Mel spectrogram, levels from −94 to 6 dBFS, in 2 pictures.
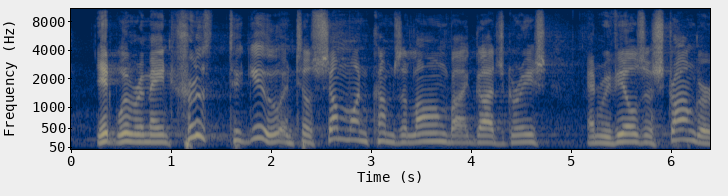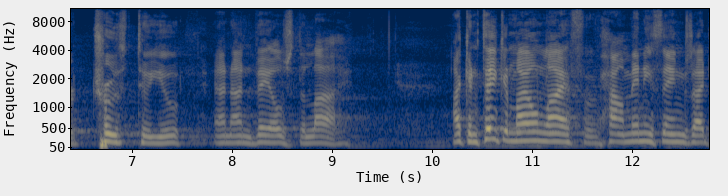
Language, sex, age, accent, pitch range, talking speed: English, male, 60-79, American, 145-180 Hz, 170 wpm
